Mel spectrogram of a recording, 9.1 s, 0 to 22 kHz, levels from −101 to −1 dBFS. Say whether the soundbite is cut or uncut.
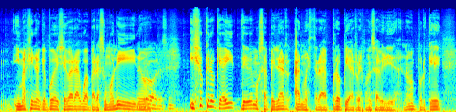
cut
